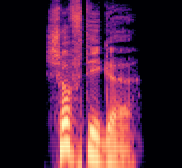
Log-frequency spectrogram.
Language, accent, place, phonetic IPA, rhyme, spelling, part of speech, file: German, Germany, Berlin, [ˈʃʊftɪɡə], -ʊftɪɡə, schuftige, adjective, De-schuftige.ogg
- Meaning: inflection of schuftig: 1. strong/mixed nominative/accusative feminine singular 2. strong nominative/accusative plural 3. weak nominative all-gender singular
